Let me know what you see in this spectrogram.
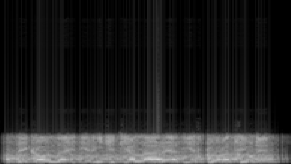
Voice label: mission fly, dialogs italian; War Thunder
